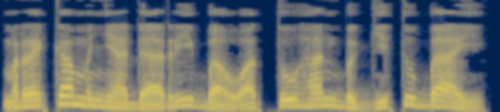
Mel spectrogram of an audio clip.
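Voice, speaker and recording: A man's voice: a little high, expressive, brisk, dry recording. A man preaching a dubbed sermon earnestly, with emphatic rhetorical questions put to his listeners.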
